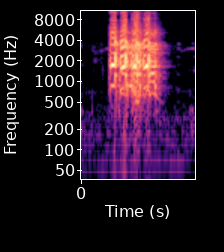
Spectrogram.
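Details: Single grating, pulsed squawk from a baby parrot lasting about two-thirds of a second, rough and buzzy throughout.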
